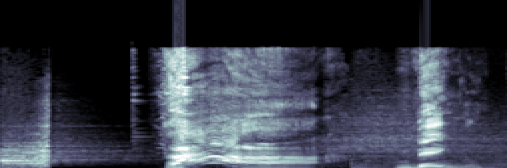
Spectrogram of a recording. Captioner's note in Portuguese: música de tensão; gritando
